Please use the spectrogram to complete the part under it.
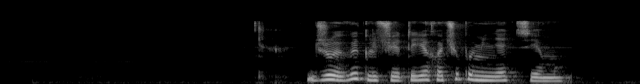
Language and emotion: Russian, neutral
